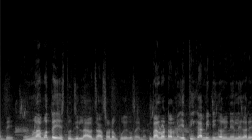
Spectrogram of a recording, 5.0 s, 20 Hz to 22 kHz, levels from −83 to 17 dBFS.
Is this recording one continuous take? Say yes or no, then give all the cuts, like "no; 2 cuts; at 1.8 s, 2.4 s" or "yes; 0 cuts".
no; 1 cut; at 3.0 s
